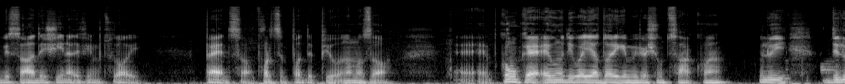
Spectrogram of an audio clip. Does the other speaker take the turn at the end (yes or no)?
no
